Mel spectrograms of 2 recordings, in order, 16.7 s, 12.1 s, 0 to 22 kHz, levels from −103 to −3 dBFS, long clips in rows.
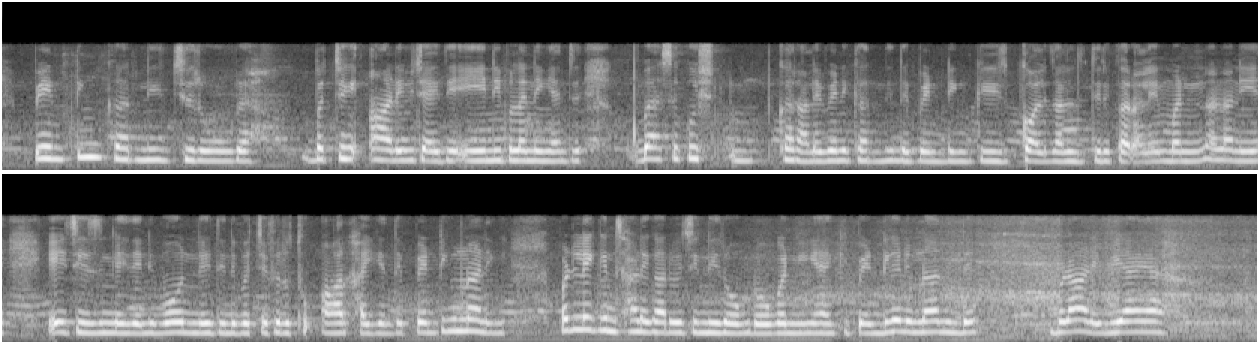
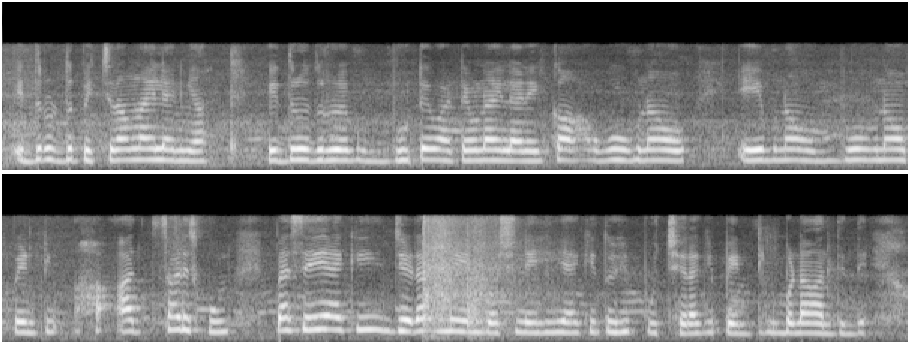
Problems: none marked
